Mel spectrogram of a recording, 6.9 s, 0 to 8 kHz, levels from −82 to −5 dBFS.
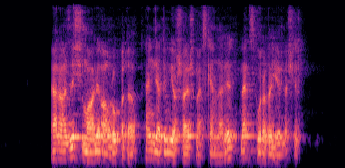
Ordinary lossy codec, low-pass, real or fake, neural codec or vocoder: AAC, 48 kbps; 7.2 kHz; fake; autoencoder, 48 kHz, 32 numbers a frame, DAC-VAE, trained on Japanese speech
